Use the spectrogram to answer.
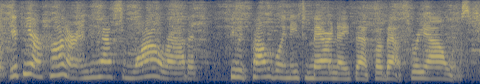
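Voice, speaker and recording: Over noticeable background noise, a woman with a South Louisiana accent talks at a fairly quick pace in a fairly high pitch, with ordinary pitch variation. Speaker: chef. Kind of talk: cooking show instruction.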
